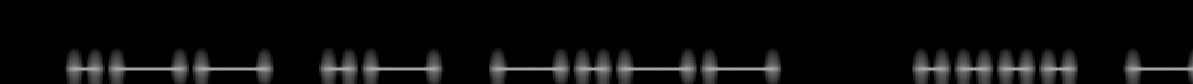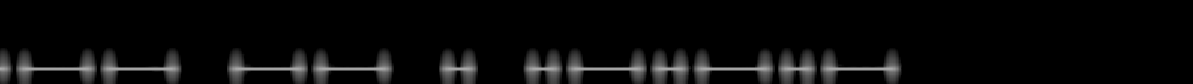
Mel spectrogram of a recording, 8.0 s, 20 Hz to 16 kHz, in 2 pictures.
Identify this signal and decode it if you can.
Morse code, heard as a keyed tone, about 17 wpm, 700 Hz. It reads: WAY HOME.
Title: Sentences from Top 1300 Words 17wpm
